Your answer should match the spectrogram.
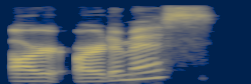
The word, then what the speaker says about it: Artemis: So the first things I was thinking were when you started getting to Artemis, is that how you say it? – Yeah.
